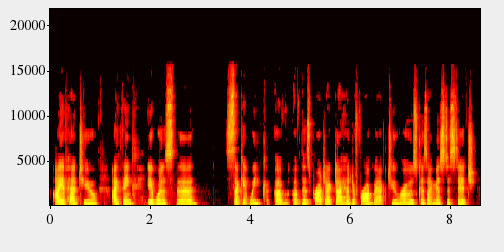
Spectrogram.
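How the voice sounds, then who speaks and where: A woman's voice: mid-range voice, steady tone, measured pace, fairly bright tone. A woman hosting a live crochet stream, chatting casually and self-deprecatingly as she reads out viewer comments.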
